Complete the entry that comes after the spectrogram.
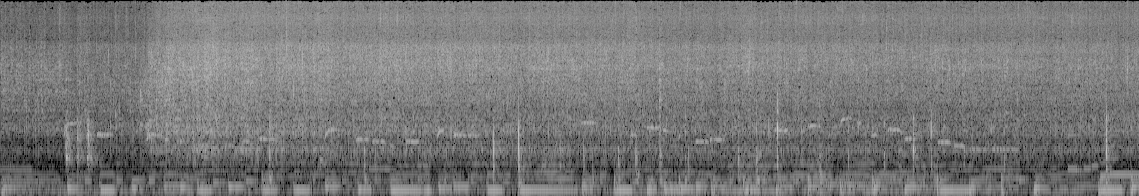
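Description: Sliced pork belly sizzling in hot oil with minced garlic in a frying pan, stirred with a wooden spatula that clicks against the pan now and then. The sizzle grows louder about three seconds in.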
